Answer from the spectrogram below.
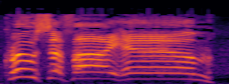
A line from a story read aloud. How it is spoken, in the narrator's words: But the mob roared even louder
